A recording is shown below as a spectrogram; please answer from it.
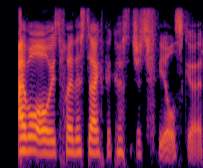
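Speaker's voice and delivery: ordinary talk, nothing marked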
